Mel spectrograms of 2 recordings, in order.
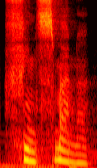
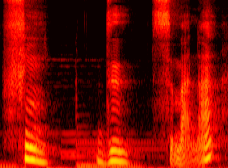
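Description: First: The words are run together smoothly. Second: Each word is said separately, apart.

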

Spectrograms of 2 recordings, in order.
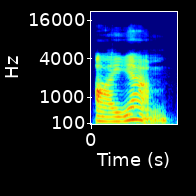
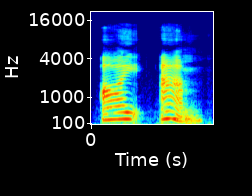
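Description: First: An extra y sound links the words. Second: No extra sound links the two words.

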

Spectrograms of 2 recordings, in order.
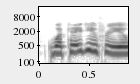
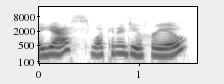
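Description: First: It is said curtly and impatiently. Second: It is said calmly and patiently.

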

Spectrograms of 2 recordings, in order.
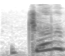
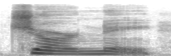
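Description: First: The name is said in a sweet, affectionate tone. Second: The name is said in a stern, scolding tone. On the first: The dog is being called lovingly. "but if I'm like" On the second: The dog is doing something wrong. "my tone was like"

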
